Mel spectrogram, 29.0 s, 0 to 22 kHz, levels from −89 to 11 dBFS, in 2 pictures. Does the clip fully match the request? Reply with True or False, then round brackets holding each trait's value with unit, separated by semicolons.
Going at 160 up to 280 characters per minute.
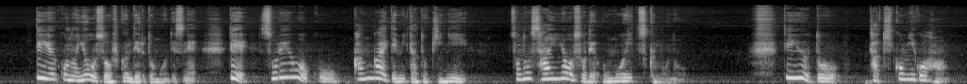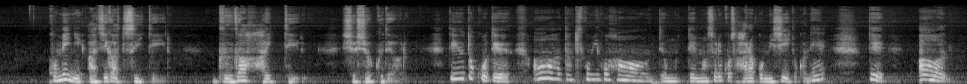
True (235 characters per minute)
